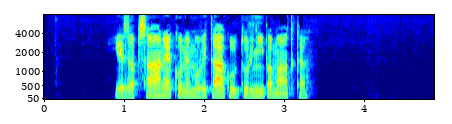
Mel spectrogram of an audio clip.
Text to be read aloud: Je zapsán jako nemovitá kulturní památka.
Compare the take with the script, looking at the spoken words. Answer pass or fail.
pass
